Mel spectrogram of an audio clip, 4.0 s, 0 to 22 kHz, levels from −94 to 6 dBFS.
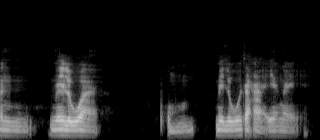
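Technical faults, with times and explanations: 1.58 to 1.61 s, Bluetooth stall: the speech drops to dead silence for about 26 ms, then carries on. That's likely the headphones' buffer running dry when interference held up packets, so playback simply paused until the resent data arrived.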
